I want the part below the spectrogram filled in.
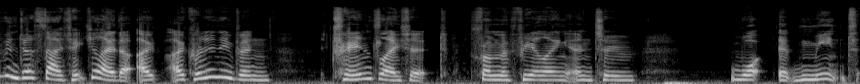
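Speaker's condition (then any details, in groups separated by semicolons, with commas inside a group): Cerebral palsy; cerebral palsy since childhood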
